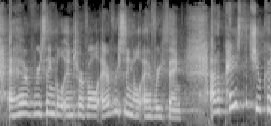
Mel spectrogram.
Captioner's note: none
